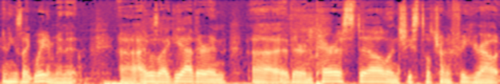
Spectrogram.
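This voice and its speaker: A man's dark, mellow voice, medium in pitch, with ordinary pitch variation. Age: 30s. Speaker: podcast co-host. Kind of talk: casual chat. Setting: remote call.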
